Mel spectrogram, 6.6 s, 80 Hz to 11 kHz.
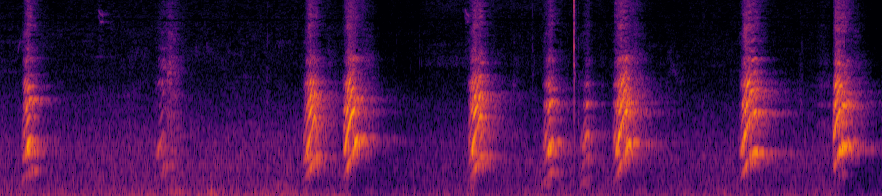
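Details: A 7.5-year-old male dog in a garden gives about ten sharp, mid-pitched barks at birds, singly and in quick pairs, roughly one every half second to a second.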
